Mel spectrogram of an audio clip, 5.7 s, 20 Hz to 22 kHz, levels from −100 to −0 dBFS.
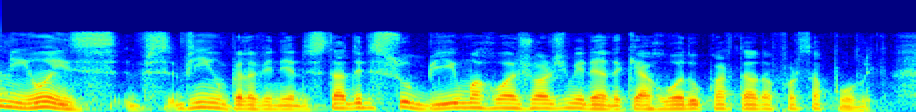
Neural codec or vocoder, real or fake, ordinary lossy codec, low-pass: none; real; none; none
